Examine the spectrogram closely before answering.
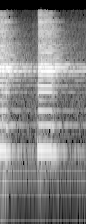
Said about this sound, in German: Und man hört schon, wenn wir mal hupen.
